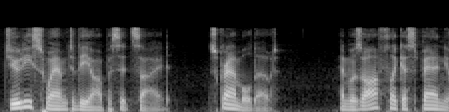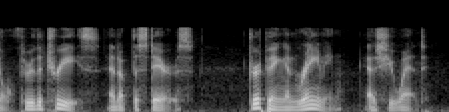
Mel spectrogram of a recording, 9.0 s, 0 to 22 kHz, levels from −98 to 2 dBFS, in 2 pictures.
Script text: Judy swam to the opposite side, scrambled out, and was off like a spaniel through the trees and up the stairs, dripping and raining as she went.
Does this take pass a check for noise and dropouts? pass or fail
pass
